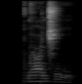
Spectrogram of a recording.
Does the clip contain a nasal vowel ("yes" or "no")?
yes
